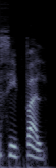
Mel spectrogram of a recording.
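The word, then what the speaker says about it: 십팔: El número 18 se pronuncia sipal.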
